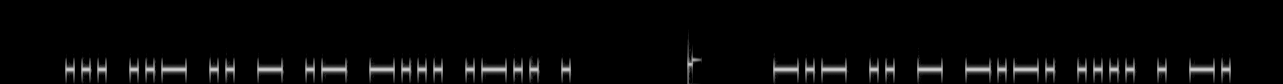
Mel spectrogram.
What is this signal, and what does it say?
Morse code, heard as a keyed tone, about 15 wpm, 700 Hz. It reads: SUITABLE KITCHEN
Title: Sentences from Top 1400 Words - New Word Drill - 15wpm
